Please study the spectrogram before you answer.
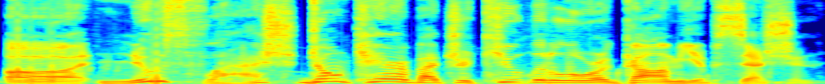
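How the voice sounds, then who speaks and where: A man's voice: on the high side, wildly swooping pitch, normal speed, a little hiss or hum. A man playing a brash, good-hearted young brawler hero in a video game, cocky, informal and exclamatory. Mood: impatient, cocky. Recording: loud game music behind. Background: game music.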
